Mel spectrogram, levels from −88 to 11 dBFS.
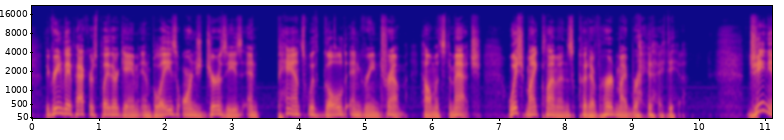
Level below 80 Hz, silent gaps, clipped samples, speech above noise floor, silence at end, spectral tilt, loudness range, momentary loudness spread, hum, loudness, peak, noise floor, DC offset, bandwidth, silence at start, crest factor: -46 dBFS; none; under 0.1%; 33 dB; 0 s; -4 dB/octave; 3 LU; 10 LU; none; -22 LUFS; -2 dBFS; -55 dBFS; under 0.1%; 15.5 kHz; 0.2 s; 22 dB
